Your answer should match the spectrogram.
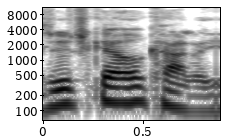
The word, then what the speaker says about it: Kazuchika Okada: Kazuchika Okada.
